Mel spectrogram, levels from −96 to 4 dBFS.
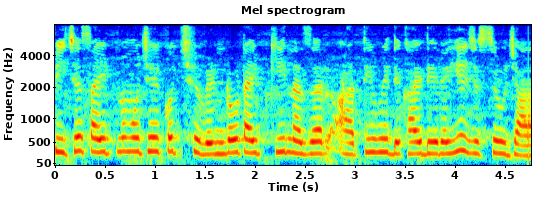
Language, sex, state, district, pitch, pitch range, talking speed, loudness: Hindi, female, Chhattisgarh, Bilaspur, 275 Hz, 255-290 Hz, 215 wpm, -13 LUFS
